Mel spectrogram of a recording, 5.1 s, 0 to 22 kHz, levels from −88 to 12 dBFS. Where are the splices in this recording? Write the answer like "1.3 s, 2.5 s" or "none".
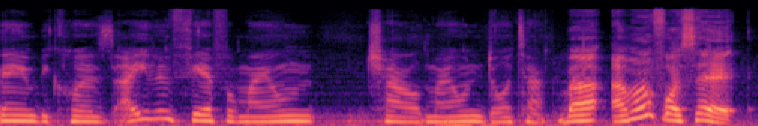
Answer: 3.6 s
